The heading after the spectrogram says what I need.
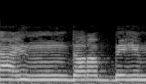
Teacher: الراء هنا مفخمة، والباء هنا تكون أكثر رقة لأنها مكسورة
